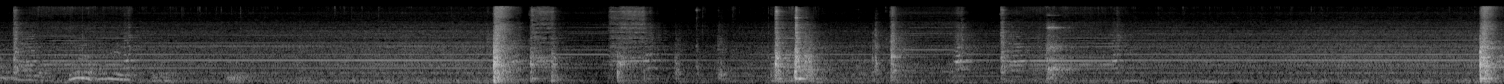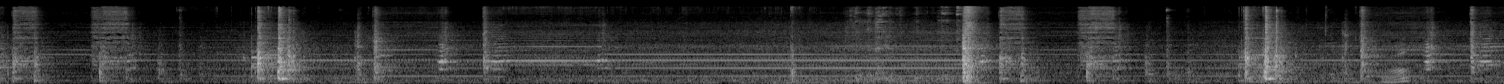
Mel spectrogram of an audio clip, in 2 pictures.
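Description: SYP9002 rice cake popping machine running its automatic cycle, about one cycle every ten seconds. Each cycle gives a loud sharp burst followed about three seconds later by a second burst, over a steady machine hum with several held tones.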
